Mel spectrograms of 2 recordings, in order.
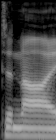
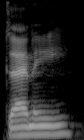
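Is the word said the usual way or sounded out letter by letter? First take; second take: usual; sounded out. First: It is said with its usual pronunciation. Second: It is sounded out by general spelling rules.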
